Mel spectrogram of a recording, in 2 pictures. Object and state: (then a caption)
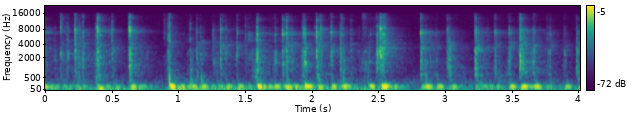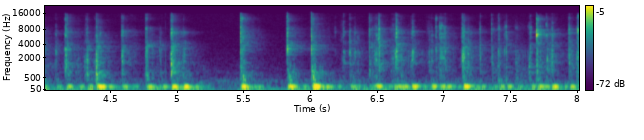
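Plastic computer keyboard. Rapid typing with long fingernails and fingertips on a full-size black plastic keyboard with a hollow body. The result is a dense, continuous stream of quick, bright clicks and clacks. Each tap has a short hollow low thump beneath it.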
